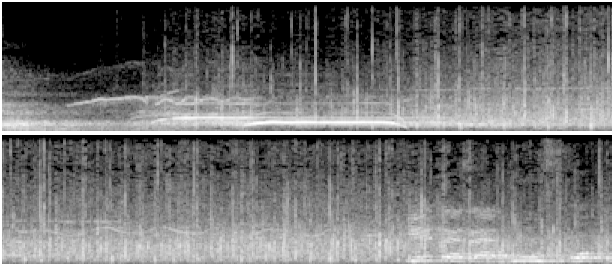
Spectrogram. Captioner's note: applause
